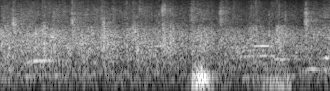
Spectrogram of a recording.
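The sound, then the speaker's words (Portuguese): A church audience applauds Jesus steadily, a dense, even wash of many hands clapping at once that holds at a constant level throughout, with no one speaking over it. “Aplauda Ele.”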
